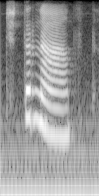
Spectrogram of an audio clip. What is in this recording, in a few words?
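"čtrnáct", czech; numbers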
